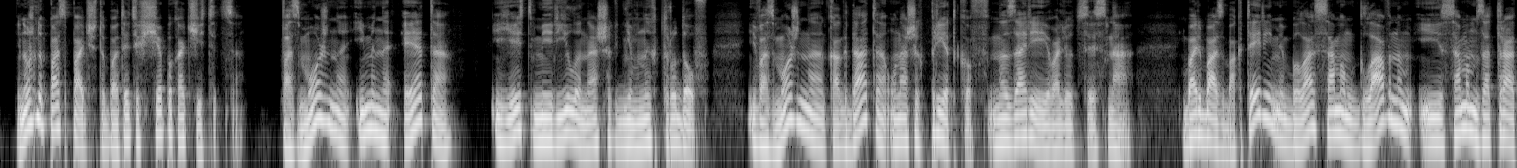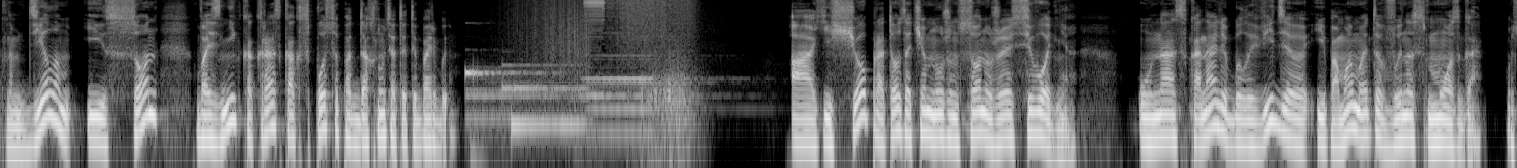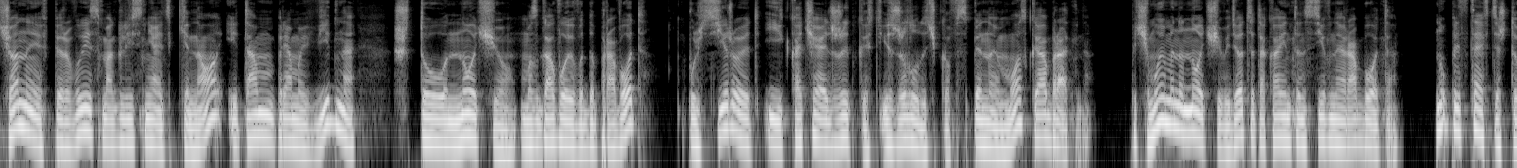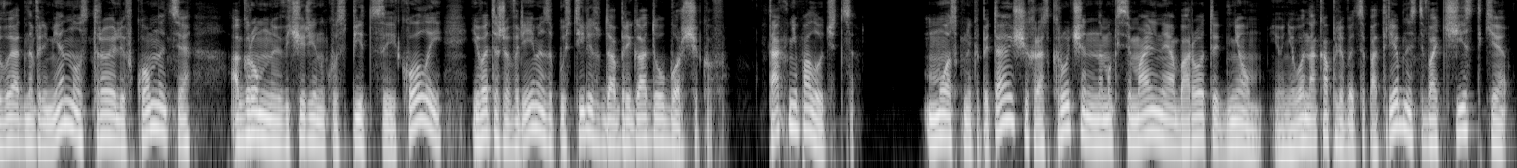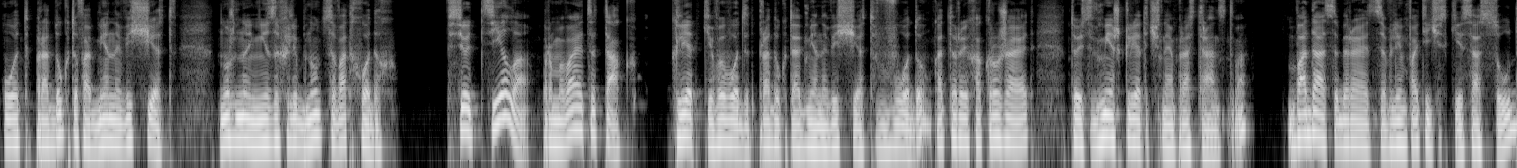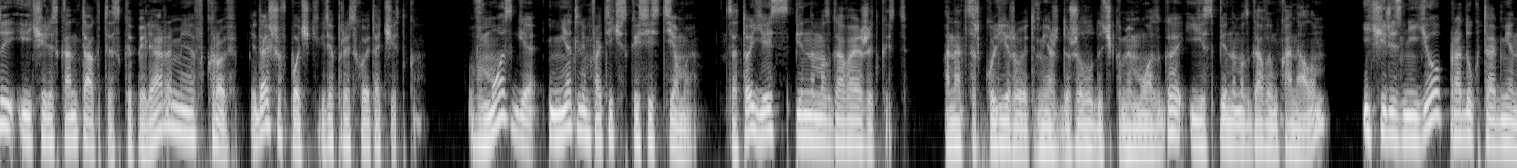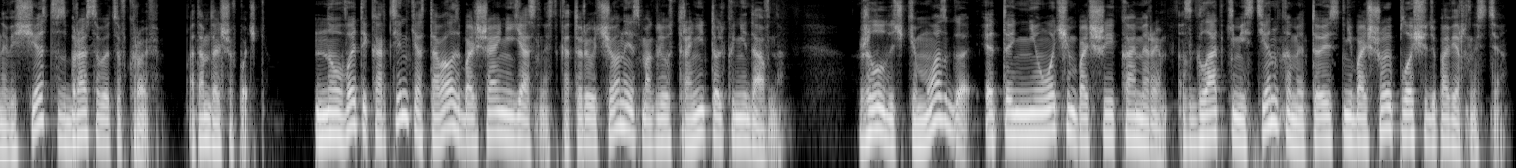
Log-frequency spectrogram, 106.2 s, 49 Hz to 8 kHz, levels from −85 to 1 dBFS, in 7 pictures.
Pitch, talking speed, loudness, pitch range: 110 Hz, 135 wpm, -16 LUFS, 100-125 Hz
